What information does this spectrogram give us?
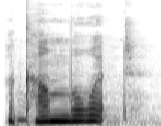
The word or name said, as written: Ackambowet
